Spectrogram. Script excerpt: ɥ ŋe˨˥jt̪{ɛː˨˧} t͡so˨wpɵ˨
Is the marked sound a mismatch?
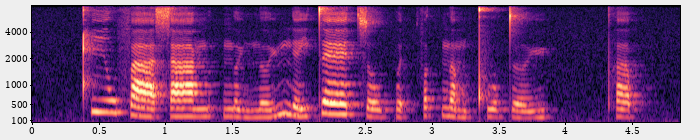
yes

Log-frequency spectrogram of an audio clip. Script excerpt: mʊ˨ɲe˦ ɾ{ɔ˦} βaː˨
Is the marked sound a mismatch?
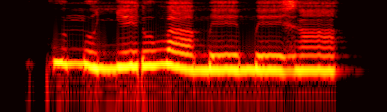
yes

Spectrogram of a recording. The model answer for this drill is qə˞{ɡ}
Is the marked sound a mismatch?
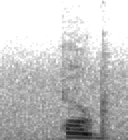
yes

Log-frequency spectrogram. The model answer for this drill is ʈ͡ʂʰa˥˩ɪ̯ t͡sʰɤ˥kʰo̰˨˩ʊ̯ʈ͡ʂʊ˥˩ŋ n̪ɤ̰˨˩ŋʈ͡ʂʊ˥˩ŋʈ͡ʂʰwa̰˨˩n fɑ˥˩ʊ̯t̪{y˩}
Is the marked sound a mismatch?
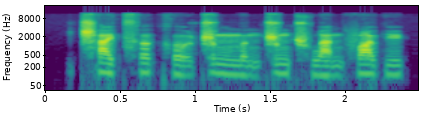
no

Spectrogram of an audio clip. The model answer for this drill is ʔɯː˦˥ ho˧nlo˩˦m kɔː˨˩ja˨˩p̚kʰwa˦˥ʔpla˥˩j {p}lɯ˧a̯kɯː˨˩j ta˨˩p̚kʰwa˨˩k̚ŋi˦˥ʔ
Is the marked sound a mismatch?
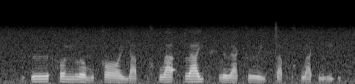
yes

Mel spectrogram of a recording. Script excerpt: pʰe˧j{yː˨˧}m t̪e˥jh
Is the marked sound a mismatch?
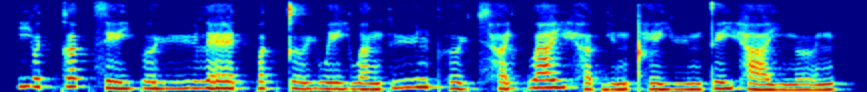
no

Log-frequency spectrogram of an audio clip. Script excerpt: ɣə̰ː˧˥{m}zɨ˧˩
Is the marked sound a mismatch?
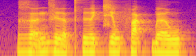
yes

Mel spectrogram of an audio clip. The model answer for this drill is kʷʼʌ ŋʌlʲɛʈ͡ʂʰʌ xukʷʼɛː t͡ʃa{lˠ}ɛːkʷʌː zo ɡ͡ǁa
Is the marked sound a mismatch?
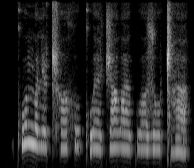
no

